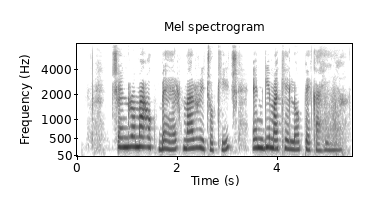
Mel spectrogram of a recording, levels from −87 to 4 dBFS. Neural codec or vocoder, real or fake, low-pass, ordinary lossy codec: none; real; none; none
